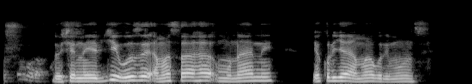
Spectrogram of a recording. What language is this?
Kinyarwanda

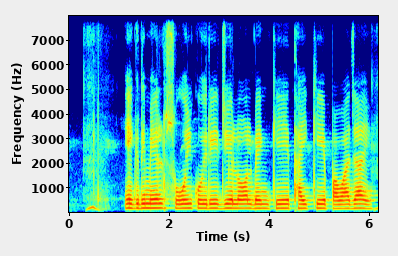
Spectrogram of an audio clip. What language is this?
Bangla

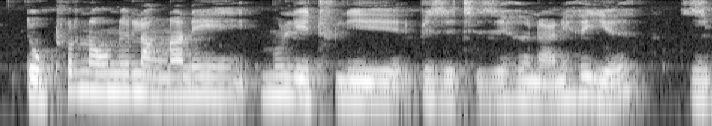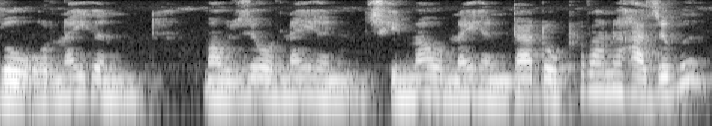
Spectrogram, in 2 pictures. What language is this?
Bodo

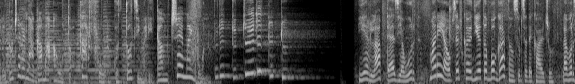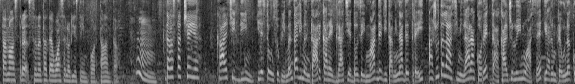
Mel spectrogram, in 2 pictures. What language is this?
Romanian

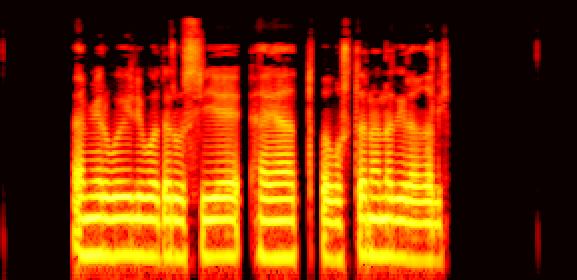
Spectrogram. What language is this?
Pashto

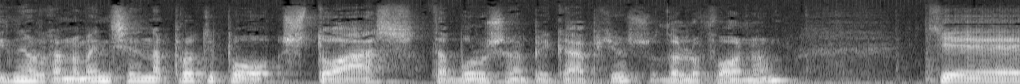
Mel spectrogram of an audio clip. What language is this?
Greek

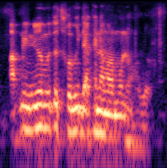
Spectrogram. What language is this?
Bangla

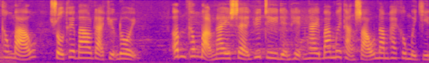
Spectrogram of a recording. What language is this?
Vietnamese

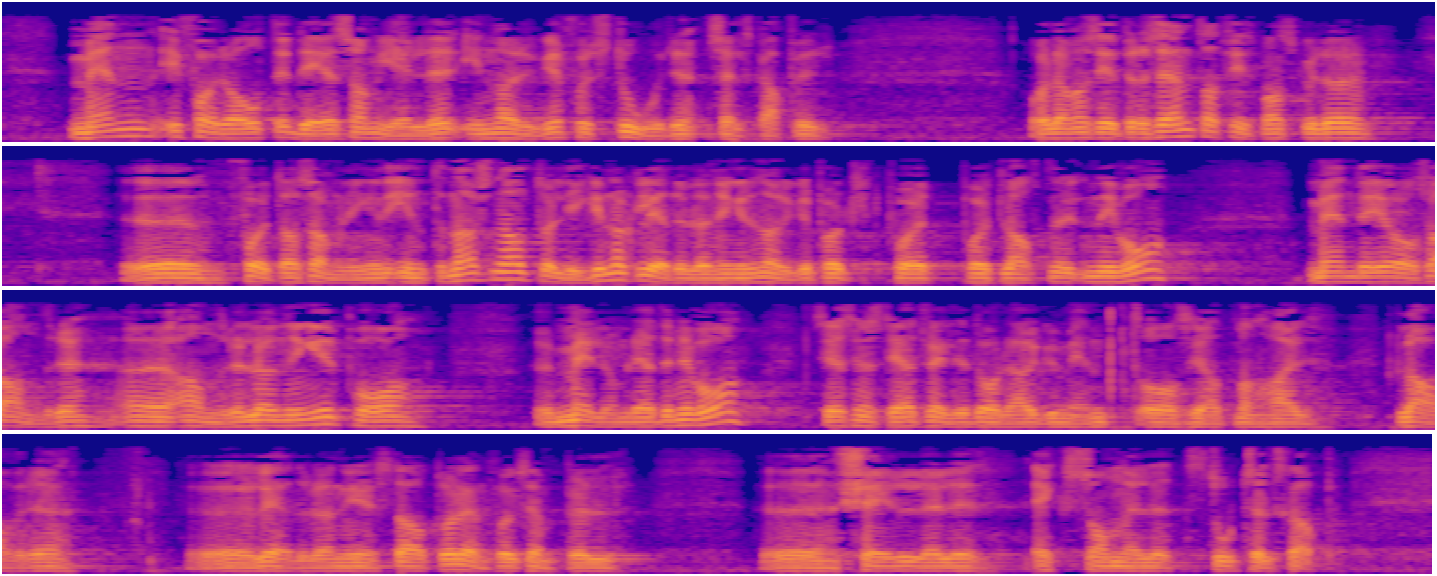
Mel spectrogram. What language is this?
Norwegian Bokmål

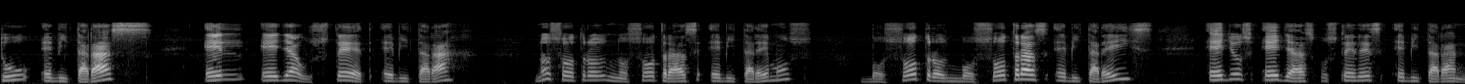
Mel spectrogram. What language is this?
Spanish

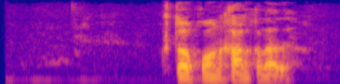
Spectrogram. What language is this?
Uzbek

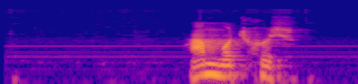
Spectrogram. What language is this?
Gujari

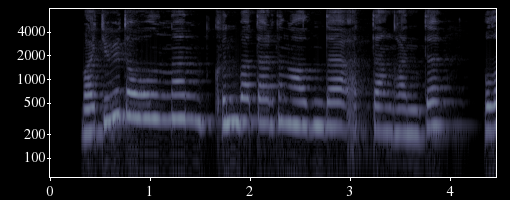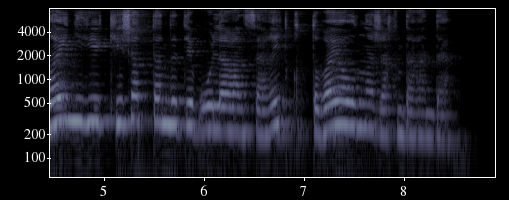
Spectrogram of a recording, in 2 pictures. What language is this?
Kazakh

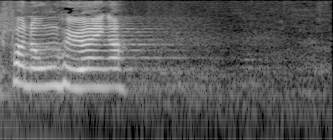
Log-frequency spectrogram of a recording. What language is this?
Danish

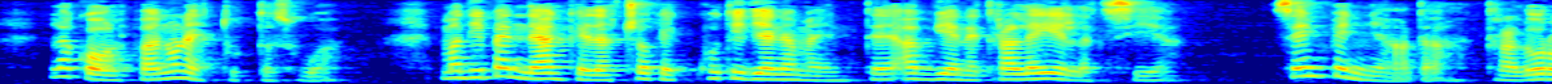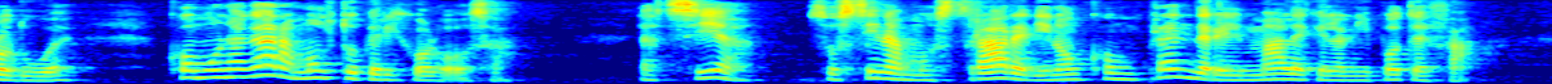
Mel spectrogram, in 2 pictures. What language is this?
Italian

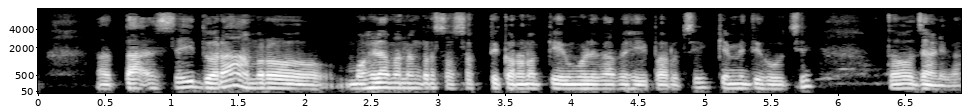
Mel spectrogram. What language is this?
Odia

